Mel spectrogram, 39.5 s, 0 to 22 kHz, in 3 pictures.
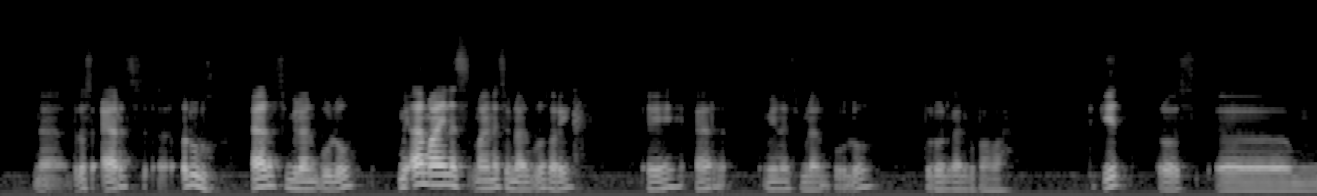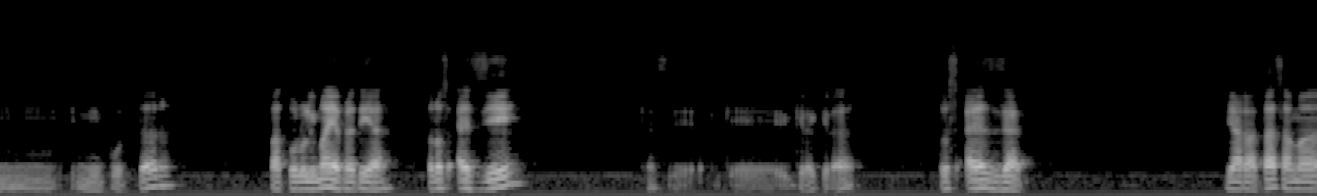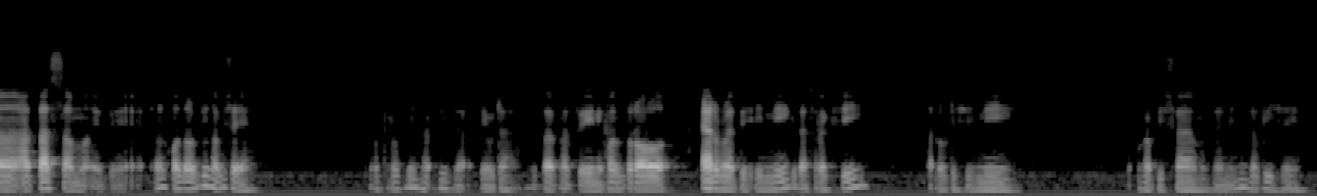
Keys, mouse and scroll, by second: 0.0 ctrl+z, 0.4 g, 1.3 e, 2.3 e, 4.3 r, 6.1 g, 6.8 ctrl+z, 7.0 ctrl+z, 7.2 ctrl+z, 8.3 r, 10.3 e, 12.7 click, 13.7 click, 15.2 r, 17.5 s, 19.8 scroll up 4, 19.9 shift+middle click, 20.3-21.4 scroll up 2, 20.6 s, 24.8 g, 25.7 s, 28.5 ctrl+b, 31.1 ctrl+b, 31.9 ctrl+r, 33.1 ctrl+t, 33.7 ctrl+r, 34.5 click, 35.4 alt+shift+Right, 35.6 a, 35.9 alt+shift+right click, 36.4 g, 38.4 ctrl+b.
